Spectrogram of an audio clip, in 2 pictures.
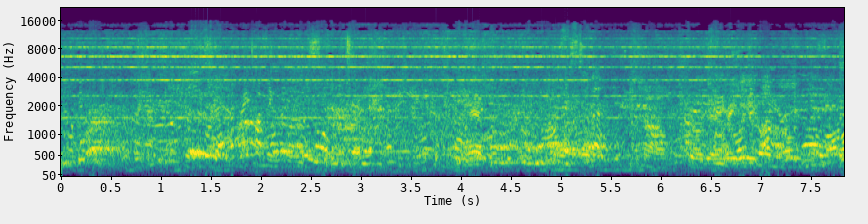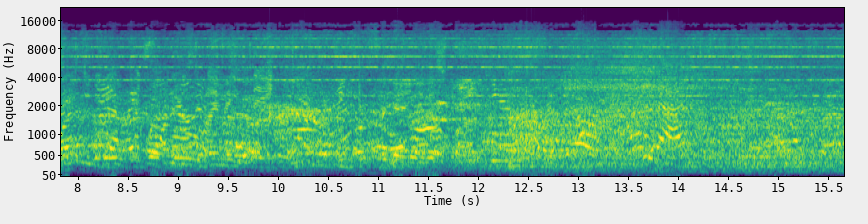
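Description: Several young women talk and laugh excitedly close by.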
